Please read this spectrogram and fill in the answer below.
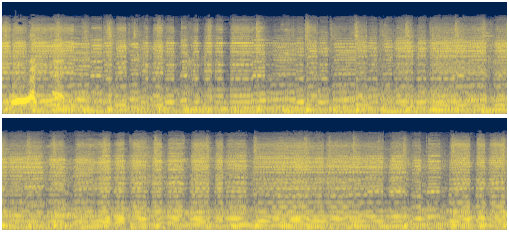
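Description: Instrumental break of a folk song played on accordion and two acoustic guitars: the accordion carries the melody over steady rhythmic guitar strumming. Near the start a short, loud sliding cry rises above the music.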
